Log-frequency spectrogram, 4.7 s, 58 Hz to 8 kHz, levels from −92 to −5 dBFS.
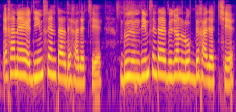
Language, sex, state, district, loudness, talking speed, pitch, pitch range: Bengali, female, Assam, Hailakandi, -14 LUFS, 150 wpm, 270 Hz, 230-290 Hz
